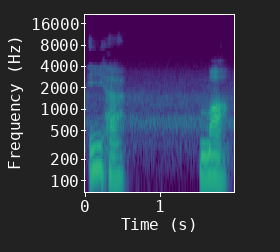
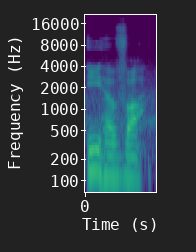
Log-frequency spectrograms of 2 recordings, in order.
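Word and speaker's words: oíche mhaith: t h is pronounced e-ha ma or it can be pronounced ehavva. It can be a v. The mh can make a v sound or an m m sound depends.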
